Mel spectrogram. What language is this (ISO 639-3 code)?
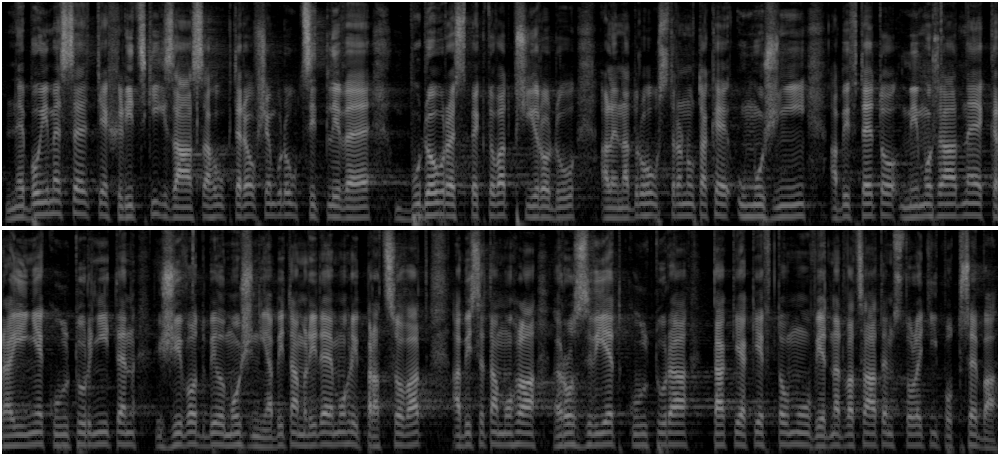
ces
